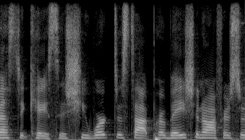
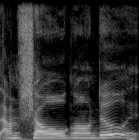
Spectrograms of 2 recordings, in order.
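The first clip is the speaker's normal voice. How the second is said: put-on Southern US accent. Wrapping up a chat with Dawn, in a down south voice. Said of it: "in my down south voice".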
